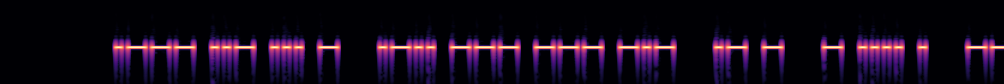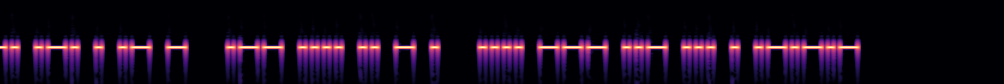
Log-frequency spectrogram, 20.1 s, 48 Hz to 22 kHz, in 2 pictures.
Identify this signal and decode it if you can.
Morse code, heard as a keyed tone, about 20 wpm, 700 Hz. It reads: JUST LOOK AT THE GREAT WHITE HOUSE.
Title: Sentences from Top 1000 Words - Review Part 1 - 20wpm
